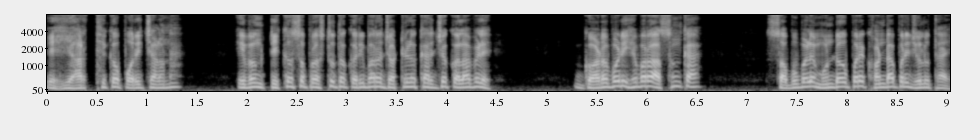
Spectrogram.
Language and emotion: Odia, fearful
